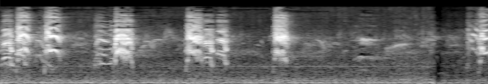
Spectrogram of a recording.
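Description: Rose-ringed parakeet giving loud, harsh screeching squawks in short bursts, about seven in five seconds, with softer chattering notes between them.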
